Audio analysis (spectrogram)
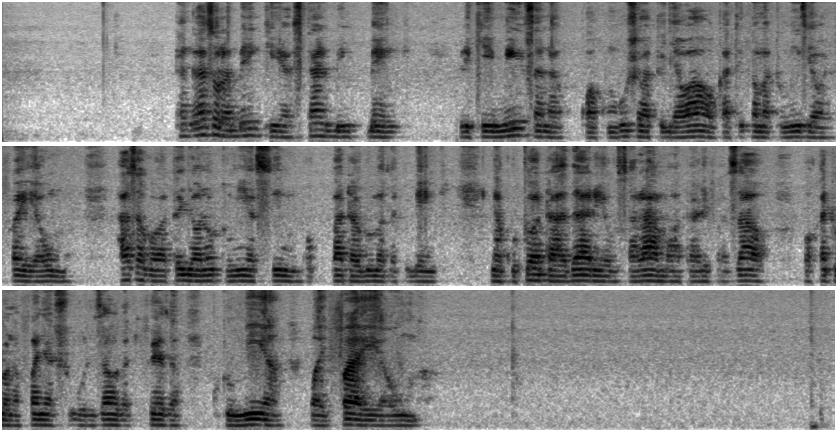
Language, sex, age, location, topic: Swahili, male, 25-35, Dar es Salaam, finance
